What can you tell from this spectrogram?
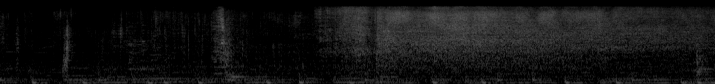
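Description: Prime steak sizzling in butter on a hot Blackstone flat-top griddle. About three seconds in, a metal spatula slides under it and turns it, and the sizzle becomes clearly louder.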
